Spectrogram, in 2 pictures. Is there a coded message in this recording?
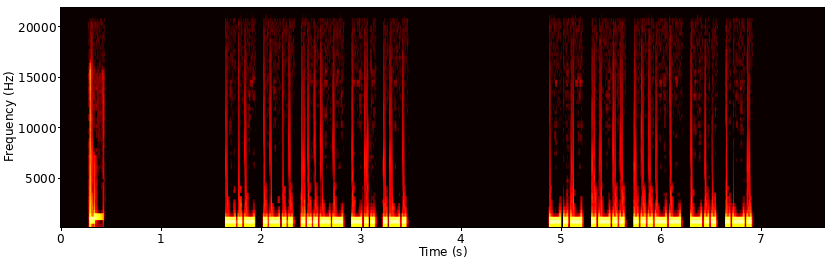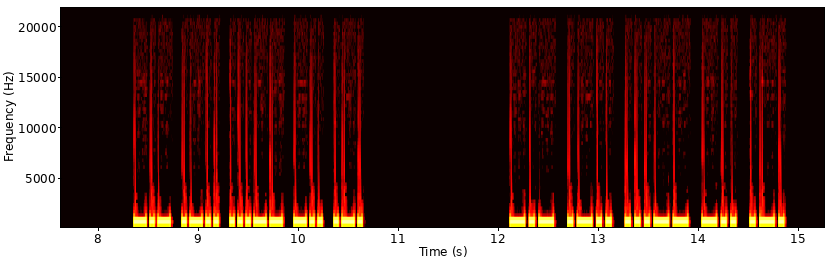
Yes: Morse code from 1.6 to 14.9 s, heard as a keyed tone, about 33 wpm, 700 Hz. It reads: KL3DR KL3DR KL3DR KL3DR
